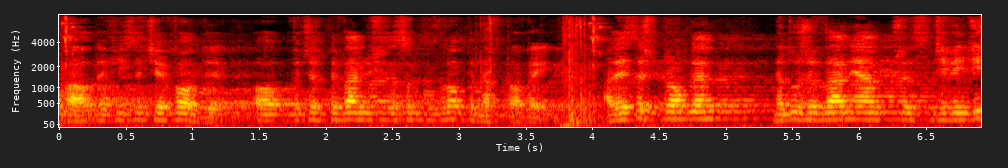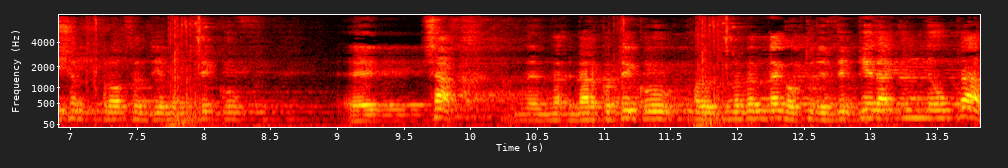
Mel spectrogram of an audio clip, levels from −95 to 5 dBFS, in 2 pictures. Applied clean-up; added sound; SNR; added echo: none; Tearing; 18 dB; reverberation time 2.4 s.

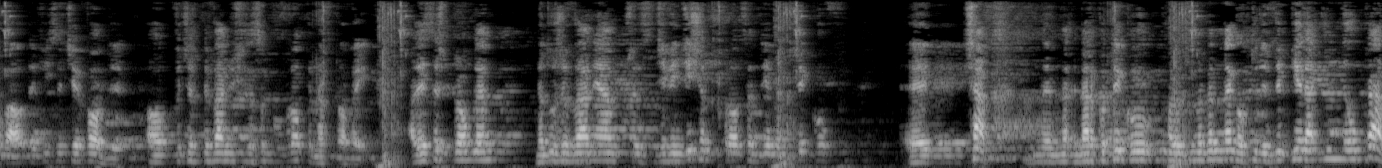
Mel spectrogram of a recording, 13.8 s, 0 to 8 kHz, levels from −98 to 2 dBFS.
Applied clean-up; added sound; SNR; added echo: classical method WPE with log-MMSE.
